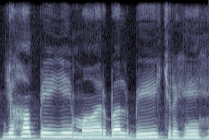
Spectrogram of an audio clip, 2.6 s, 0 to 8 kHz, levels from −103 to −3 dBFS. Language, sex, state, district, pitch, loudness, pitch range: Hindi, female, Punjab, Kapurthala, 205 Hz, -16 LUFS, 185-215 Hz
